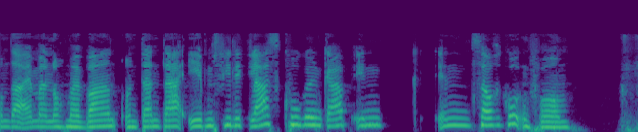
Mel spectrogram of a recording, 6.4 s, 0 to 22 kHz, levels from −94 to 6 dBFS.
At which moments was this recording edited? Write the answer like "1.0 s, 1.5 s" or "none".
2.1 s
